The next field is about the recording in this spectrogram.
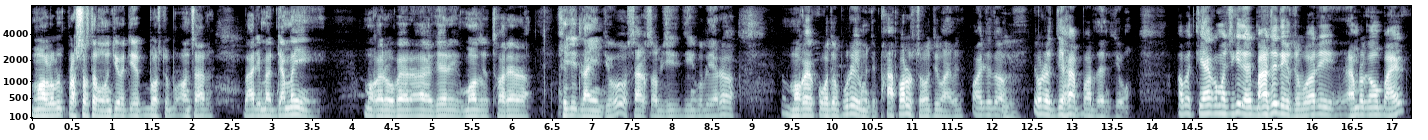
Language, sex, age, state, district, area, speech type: Nepali, male, 60+, West Bengal, Darjeeling, rural, spontaneous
